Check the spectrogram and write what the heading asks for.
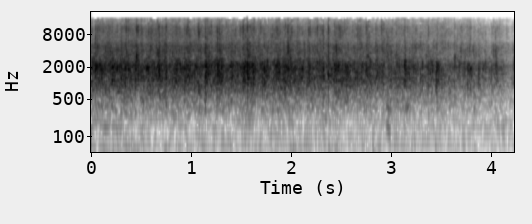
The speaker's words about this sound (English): Have some applause.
